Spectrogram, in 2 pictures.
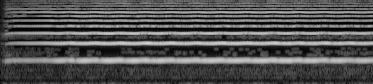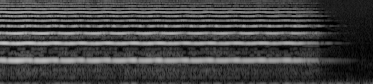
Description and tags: violin arco vibrato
